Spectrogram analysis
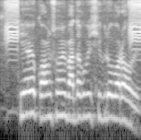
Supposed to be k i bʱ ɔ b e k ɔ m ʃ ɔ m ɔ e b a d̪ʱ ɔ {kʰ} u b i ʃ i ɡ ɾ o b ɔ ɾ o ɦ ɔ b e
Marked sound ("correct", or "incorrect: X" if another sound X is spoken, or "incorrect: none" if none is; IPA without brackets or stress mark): incorrect: k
